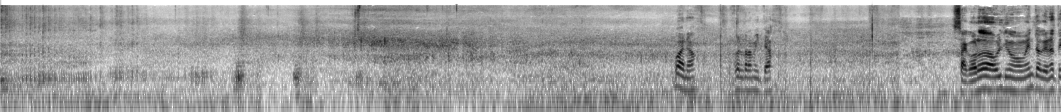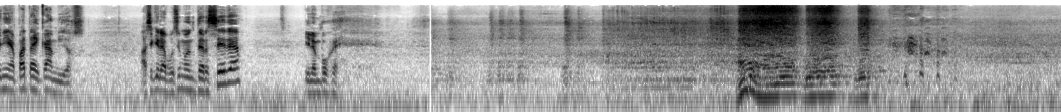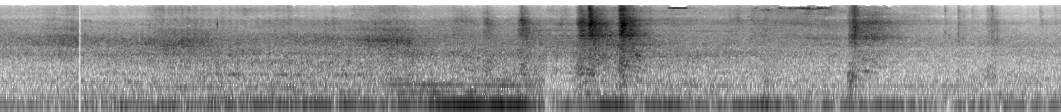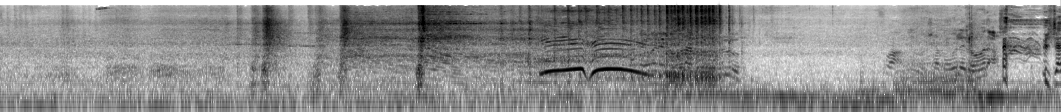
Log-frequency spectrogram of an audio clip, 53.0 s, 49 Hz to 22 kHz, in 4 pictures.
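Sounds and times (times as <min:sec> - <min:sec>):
motocross bike engine revving: 0:00.0 - 0:03.1, 0:19.4 - 0:24.5, 0:41.1 - 0:49.2.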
